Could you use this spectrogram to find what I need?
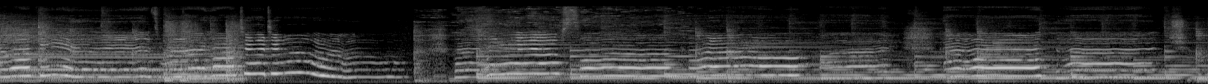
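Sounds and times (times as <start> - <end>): instrumental accompaniment: 0.0 - 2.8, 4.0 - 12.0
woman singing: 0.0 - 12.0.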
